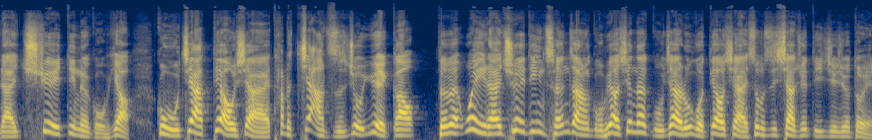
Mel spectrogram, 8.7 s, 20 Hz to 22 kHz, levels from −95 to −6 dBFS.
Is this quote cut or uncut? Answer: cut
